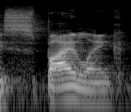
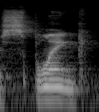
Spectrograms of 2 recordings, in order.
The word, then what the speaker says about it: SPLYNC: I always say Spylink or Splink, but it's SPLYNC.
